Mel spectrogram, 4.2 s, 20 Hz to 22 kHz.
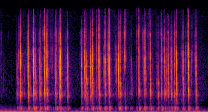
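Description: Both hands type rapidly with their fingertips on a Bear65 mechanical keyboard fitted with blank white matte ceramic keycaps (Cerakey) on a steel plate, resting on white cloth. The result is a quick stream of short, bright, glassy clacks over a soft low thud, with a brief pause near the middle.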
